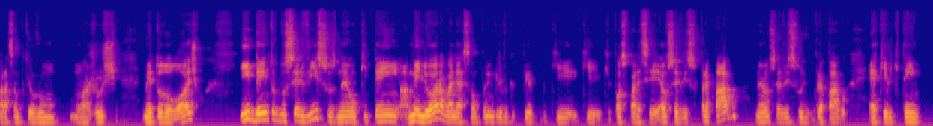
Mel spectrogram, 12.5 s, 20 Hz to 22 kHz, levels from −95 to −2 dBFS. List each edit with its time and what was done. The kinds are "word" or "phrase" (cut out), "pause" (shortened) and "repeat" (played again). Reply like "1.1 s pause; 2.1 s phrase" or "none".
5.3 s word; 10.9 s word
